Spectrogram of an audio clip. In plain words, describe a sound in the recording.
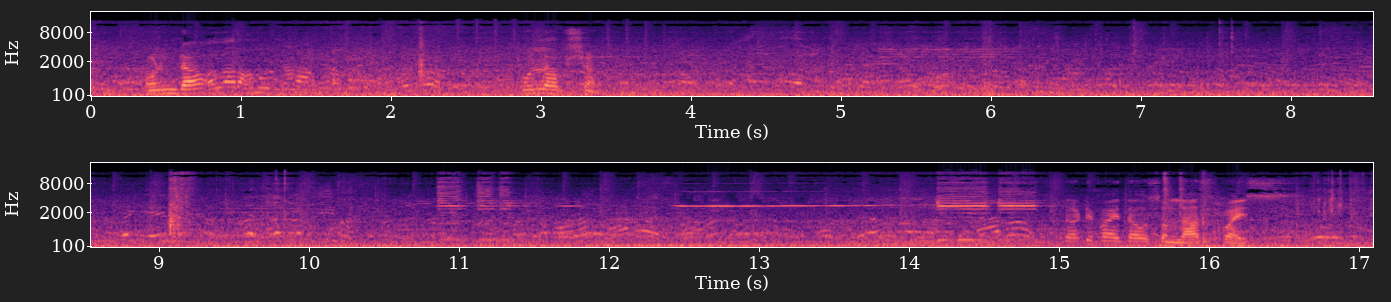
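A crowd of men talks and chatters nearby, outdoors.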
